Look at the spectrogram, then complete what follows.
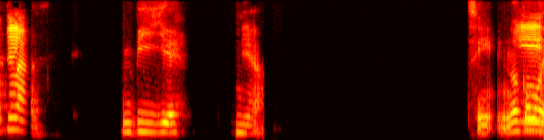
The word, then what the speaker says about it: billet: Billet, como la doble L, como Y o como L, decía y tú. Ah, como Y, Claro, billet.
